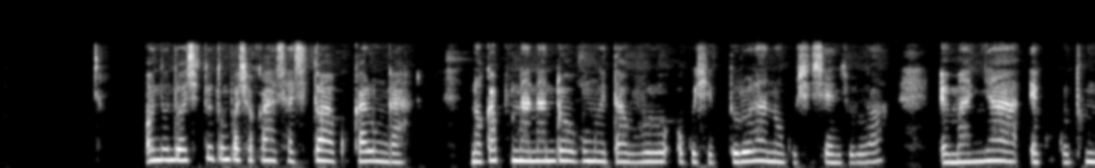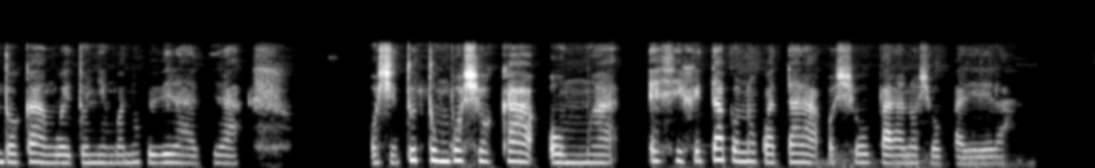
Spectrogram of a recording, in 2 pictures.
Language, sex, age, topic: Oshiwambo, female, 25-35, agriculture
